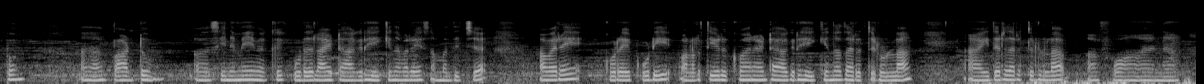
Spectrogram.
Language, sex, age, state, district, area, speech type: Malayalam, female, 18-30, Kerala, Idukki, rural, spontaneous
